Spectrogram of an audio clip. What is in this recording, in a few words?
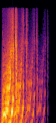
grow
